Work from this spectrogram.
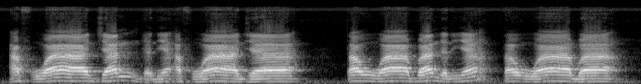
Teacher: setiap fathah tanwin atau fathatain yang diwaqaf ya, maka diganti ya tanwinnya menjadi panjang ya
